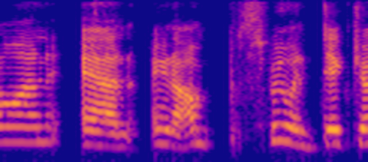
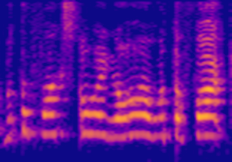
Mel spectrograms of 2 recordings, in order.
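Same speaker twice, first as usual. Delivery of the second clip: shocked coworkers; 8 semitones higher than usual. Retold or imitated. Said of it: "everybody was like".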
